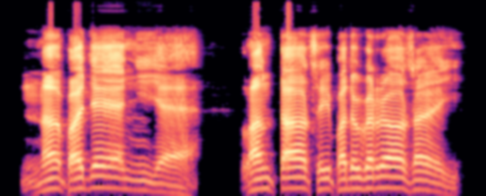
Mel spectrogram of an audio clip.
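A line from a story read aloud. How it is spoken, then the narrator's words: Giant's growl. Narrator (Russian): рычал гигантский клубень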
